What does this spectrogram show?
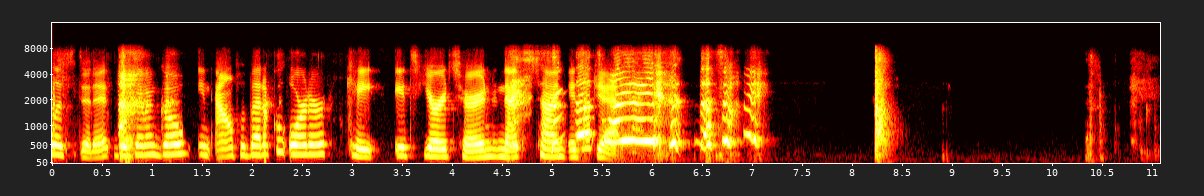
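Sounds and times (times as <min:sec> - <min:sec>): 
speech: 0:00.0 - 0:07.2
hand clap: 0:08.2 - 0:08.5.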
